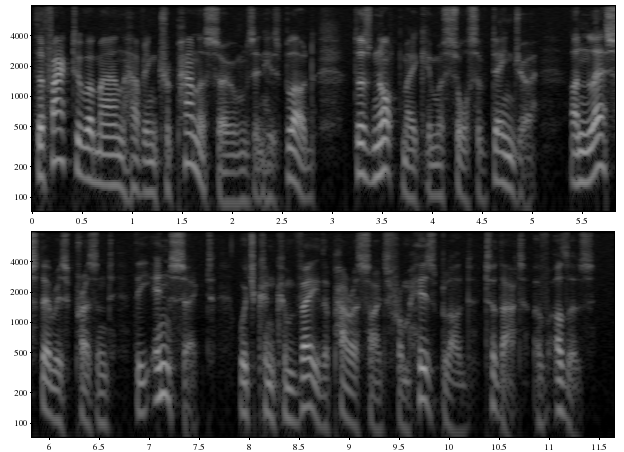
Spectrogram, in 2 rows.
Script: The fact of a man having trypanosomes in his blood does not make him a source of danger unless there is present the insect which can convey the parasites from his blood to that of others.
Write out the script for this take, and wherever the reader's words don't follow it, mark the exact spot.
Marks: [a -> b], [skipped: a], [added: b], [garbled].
The fact of a man having trypanosomes in his blood does not make him a source of danger unless there is present the insect which can convey the parasites from his blood to that of others.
